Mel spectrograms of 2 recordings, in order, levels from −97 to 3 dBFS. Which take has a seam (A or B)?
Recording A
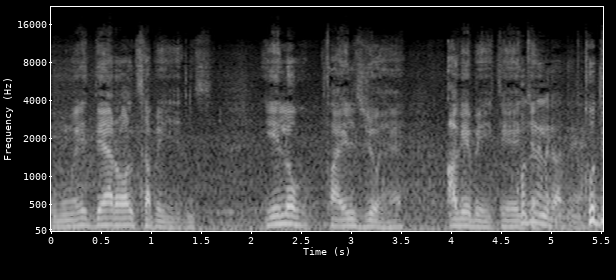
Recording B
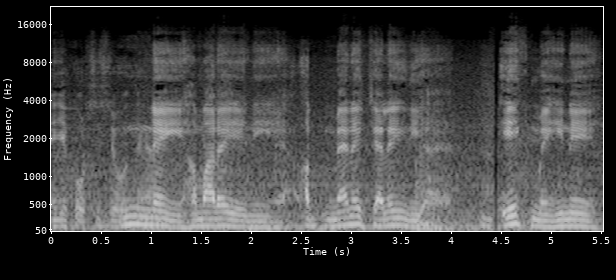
B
